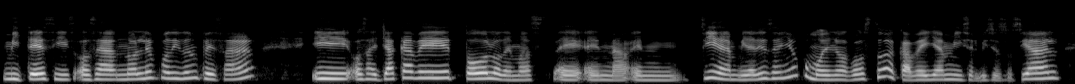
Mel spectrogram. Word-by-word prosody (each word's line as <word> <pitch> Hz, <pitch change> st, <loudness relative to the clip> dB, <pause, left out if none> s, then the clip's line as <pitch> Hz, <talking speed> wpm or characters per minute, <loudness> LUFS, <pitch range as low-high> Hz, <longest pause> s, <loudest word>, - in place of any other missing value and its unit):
mi 250 Hz, -1 st, 0 dB
tesis, 240 Hz, 0 st, +5 dB
o 225 Hz, -, 0 dB
sea, 230 Hz, -1 st, +1 dB
no 235 Hz, +2 st, -1 dB
la 265 Hz, +4 st, +1 dB
he 300 Hz, -, -4 dB
podido 275 Hz, -2 st, -1 dB
empezar 260 Hz, -, -1 dB, 0.5 s
y, 260 Hz, -1 st, +4 dB
o -, -, +1 dB
sea, 245 Hz, 0 st, -2 dB
ya 250 Hz, +3 st, +2 dB
acabé 295 Hz, +1 st, +2 dB
todo 265 Hz, +1 st, +7 dB
lo 260 Hz, -3 st, +2 dB
demás, 210 Hz, 0 st, -6 dB
eh, 105 Hz, -1 st, -2 dB
en 105 Hz, -1 st, -4 dB
en 200 Hz, -, -7 dB
sí, 295 Hz, 0 st, 0 dB
eh, 250 Hz, -3 st, +2 dB
mira 220 Hz, 0 st, -2 dB
diseño 280 Hz, -, -3 dB
como 260 Hz, -, -1 dB
en 215 Hz, 0 st, -2 dB
agosto, 230 Hz, -, -3 dB
acabé 210 Hz, -, -1 dB
ya 220 Hz, 0 st, -2 dB
mi 225 Hz, -1 st, -5 dB
servicio 105 Hz, -, -11 dB
social, 260 Hz, -, -1 dB
245 Hz, 180 wpm, -20 LUFS, 215-275 Hz, 0.5 s, todo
